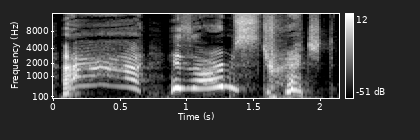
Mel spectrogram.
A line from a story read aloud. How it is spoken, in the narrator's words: Aisa is full on panic mode as she's hysterically screaming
